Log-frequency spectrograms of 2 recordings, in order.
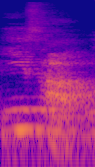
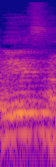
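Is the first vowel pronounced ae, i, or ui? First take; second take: i; ae. First: The first vowel is a plain i sound. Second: The first vowel is an ae sound. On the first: "이사, ... 애사 이런 거 안 됩니다" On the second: "애사 이런 거 안 됩니다"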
